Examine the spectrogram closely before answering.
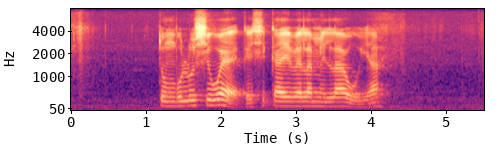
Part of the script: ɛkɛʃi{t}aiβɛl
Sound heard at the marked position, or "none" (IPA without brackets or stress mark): k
